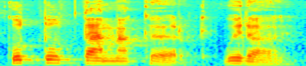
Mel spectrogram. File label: "kuthalthana-kurrk" widow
